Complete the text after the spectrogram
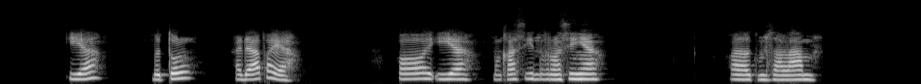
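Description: A young woman talks calmly on a phone, close by.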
